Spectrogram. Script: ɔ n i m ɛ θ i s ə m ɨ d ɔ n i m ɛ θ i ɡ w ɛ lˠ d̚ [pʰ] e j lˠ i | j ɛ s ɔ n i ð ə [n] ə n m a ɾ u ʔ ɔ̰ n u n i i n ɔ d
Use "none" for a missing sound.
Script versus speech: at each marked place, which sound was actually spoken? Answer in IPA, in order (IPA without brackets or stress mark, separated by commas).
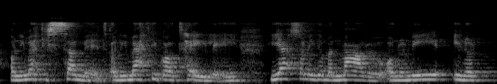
tʰ, m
